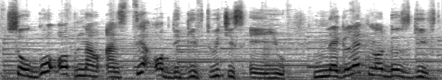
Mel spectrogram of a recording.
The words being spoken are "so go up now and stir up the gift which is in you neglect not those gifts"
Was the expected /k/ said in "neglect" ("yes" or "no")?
yes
